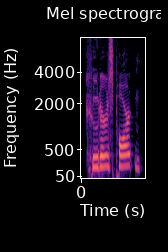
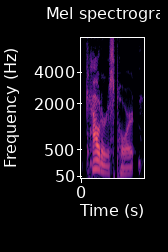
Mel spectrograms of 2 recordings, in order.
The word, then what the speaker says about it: Coudersport: So it does pain me to say that Ricky Lindholm's Pennsylvania birthplace is not, in fact, pronounced Cootersport, as we'd hoped. Per local news reporter's pronunciation, it is instead pronounced Coudersport.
